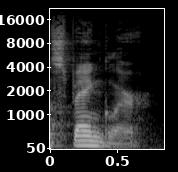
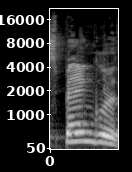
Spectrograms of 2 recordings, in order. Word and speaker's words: Spengler: it's the character it's egon spangler i might be saying that name wrong it's a econ right igor or something anyway whatever it's spengler the character once it shows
